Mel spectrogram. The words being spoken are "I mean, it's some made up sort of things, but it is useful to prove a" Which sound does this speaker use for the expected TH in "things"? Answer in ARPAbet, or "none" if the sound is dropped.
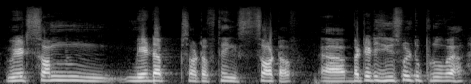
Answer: T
